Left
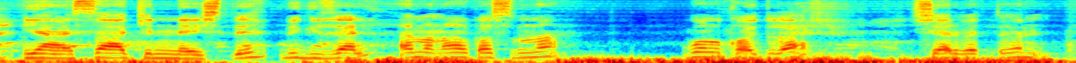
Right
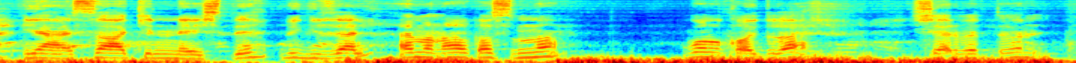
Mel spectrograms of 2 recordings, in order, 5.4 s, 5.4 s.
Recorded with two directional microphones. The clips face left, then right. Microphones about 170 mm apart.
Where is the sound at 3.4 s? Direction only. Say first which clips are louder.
Left 2 dB; 10° left (ahead or behind).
